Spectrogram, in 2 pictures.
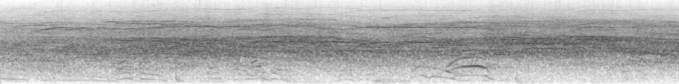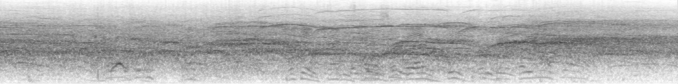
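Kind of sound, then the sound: crowd, audience screaming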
